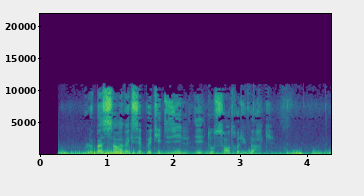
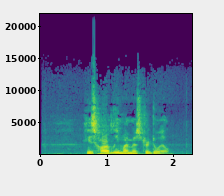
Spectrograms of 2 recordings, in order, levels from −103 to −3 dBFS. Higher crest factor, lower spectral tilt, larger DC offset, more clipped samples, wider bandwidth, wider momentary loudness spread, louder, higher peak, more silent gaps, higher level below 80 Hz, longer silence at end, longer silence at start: first, 20 dB vs 14 dB; about the same, -4.5 dB/octave vs -5 dB/octave; neither; neither; second, 11.5 kHz vs 15.5 kHz; first, 13 LU vs 8 LU; second, -28 LUFS vs -11 LUFS; second, -8 dBFS vs 0 dBFS; neither; about the same, -40 dBFS vs -38 dBFS; second, 0 s vs 0.3 s; about the same, 0.3 s vs 0.3 s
